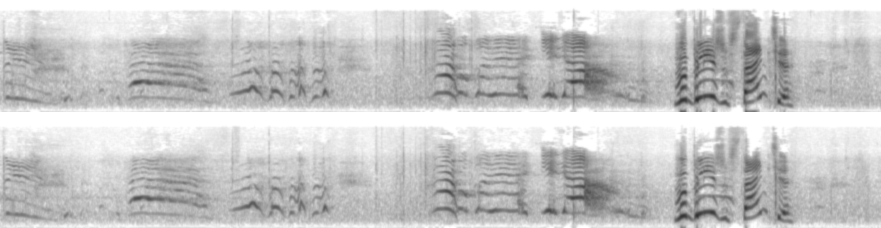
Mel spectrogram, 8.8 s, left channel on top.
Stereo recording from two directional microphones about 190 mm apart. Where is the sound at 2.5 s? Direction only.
50° left (ahead or behind).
